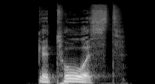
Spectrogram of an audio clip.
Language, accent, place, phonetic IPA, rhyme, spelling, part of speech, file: German, Germany, Berlin, [ɡəˈtoːst], -oːst, getost, verb, De-getost.ogg
- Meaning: past participle of tosen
